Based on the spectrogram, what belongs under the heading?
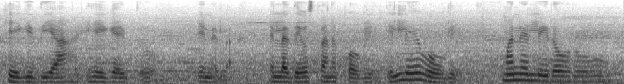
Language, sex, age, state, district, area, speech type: Kannada, female, 45-60, Karnataka, Bellary, urban, spontaneous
